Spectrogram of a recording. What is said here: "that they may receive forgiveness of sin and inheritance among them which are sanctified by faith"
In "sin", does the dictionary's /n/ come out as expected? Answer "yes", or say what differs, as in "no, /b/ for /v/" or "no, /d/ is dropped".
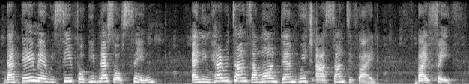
yes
